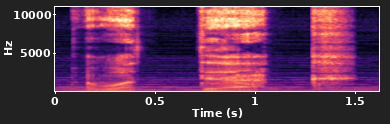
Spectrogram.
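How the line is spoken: Muttering. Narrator (Russian): бормотал Томас

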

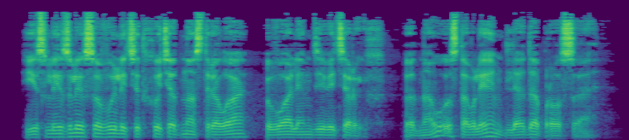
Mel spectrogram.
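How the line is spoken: Calm, over radio channel. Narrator (Russian): спокойно сказал я в канал

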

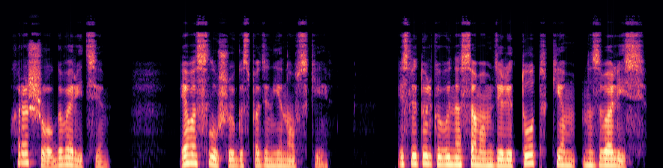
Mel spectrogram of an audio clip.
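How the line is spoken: Quiet reply after long pause. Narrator (Russian): помолчал несколько длинных секунд, негромко отреагировал

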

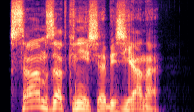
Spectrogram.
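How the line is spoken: Snapping. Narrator (Russian): огрызнулся он

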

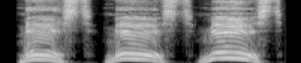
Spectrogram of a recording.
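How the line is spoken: Many voices shouting. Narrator (Russian): закричали со всех сторон

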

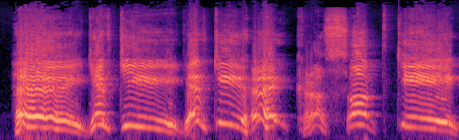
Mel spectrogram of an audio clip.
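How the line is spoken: Shouting. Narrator (Russian): кричал Елизаров

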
